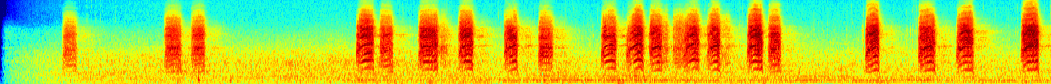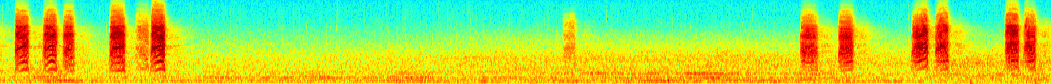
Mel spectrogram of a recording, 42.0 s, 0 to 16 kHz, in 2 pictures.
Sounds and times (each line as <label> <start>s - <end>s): Eurasian Jay near the lake 0.0s - 42.0s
